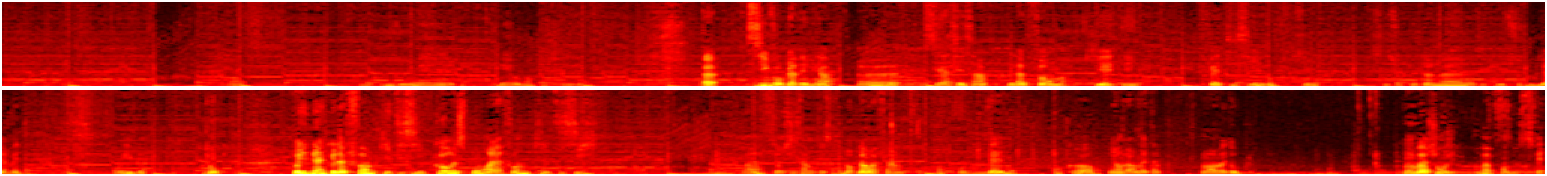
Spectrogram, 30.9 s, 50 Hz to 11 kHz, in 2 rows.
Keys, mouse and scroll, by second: 3.4-4.9 scroll down 1, 4.9 click, 4.9-5.5 scroll down 1, 12.9-14.9 middle drag, 17.6 KP_1, 25.3 ctrl+z, 25.7 ctrl+z, 26.0 ctrl+z, 29.1 click.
